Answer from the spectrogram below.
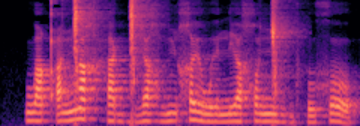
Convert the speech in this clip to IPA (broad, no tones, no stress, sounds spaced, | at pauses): w a qʼ ɐ ŋ͡ǀ ɐ χ h a ɡ ɡ͡ǀ e̤ ə̯ ʁ ṳ ɲ χ ɨ w ɨ n i ə̯ χ u ŋ͡ǀ o̤ ɡ h u x o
